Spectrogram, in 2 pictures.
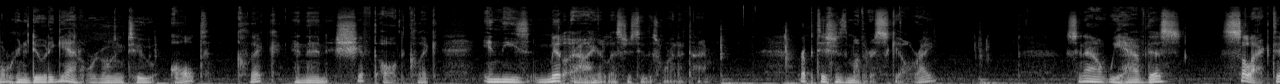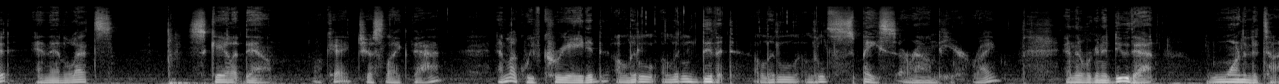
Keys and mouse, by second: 0.4 click, 2.1 alt+middle click, 2.2-3.7 alt+drag, 3.7 alt+shift+middle click, 3.8-6.7 alt+shift+drag, 6.7 middle click, 6.8 click, 7.4 alt+middle click, 7.5-25.5 alt+drag, 9.7 KP_Decimal, 14.4 s.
